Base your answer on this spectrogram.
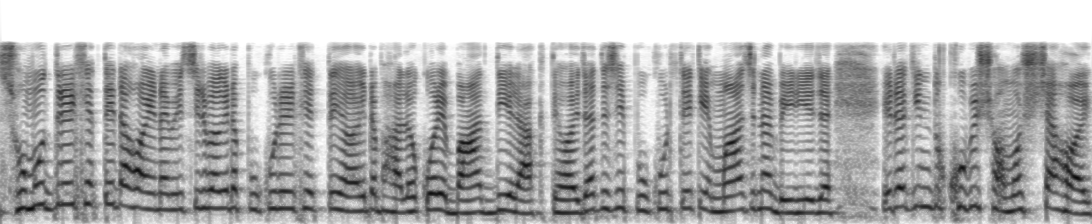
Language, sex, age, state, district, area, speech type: Bengali, female, 18-30, West Bengal, North 24 Parganas, rural, spontaneous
